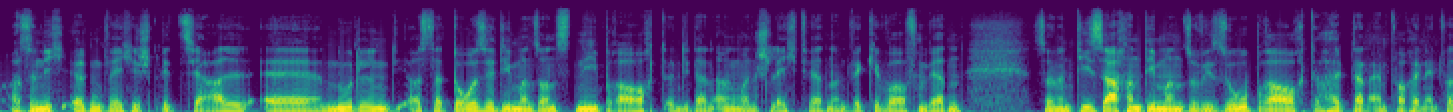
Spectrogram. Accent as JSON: {"language": "German", "town": "Munich", "region": "Bavaria", "country": "Germany", "tie": "born or raised there", "said": "Na, Sie sprechen ja mit einem gebürtigen Münchner"}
